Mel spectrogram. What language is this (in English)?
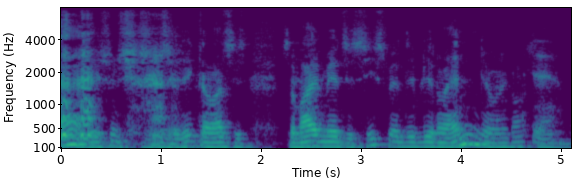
Danish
